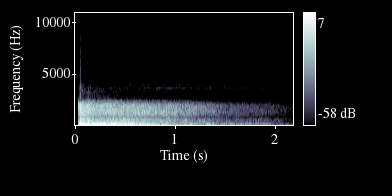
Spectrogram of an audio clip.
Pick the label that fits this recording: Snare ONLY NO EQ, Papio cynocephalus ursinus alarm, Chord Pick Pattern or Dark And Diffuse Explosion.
Dark And Diffuse Explosion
